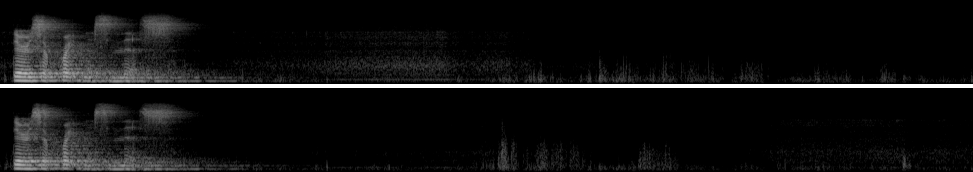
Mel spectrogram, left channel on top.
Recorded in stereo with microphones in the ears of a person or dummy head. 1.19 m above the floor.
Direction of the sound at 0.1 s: 10° left (ahead or behind).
